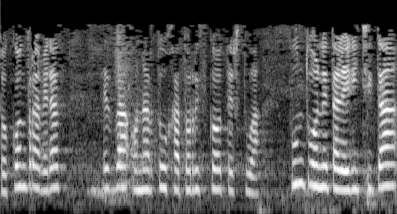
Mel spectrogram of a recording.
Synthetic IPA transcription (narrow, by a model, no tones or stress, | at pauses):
oko̞nt̪ɾaβ̞e̞ɾas | e̞zd̪aʔo̞naɾt̪uʝat̪o̞risko̞t̪e̞st̪ua | punt̪uo̞ne̞t̪aɾeɾit͡sit̪a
